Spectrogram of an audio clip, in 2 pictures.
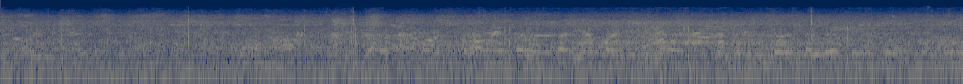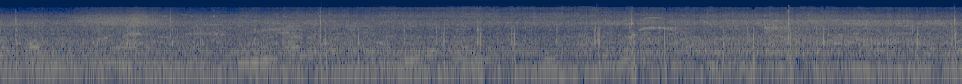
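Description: Busy street-market ambience: several people talking at once close by, over a steady low rumble of traffic.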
